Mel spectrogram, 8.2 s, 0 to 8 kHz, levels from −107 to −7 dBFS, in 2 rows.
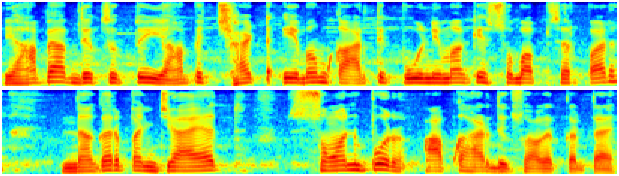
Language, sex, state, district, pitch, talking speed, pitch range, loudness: Hindi, male, Uttar Pradesh, Budaun, 150 Hz, 185 wpm, 130-165 Hz, -20 LUFS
